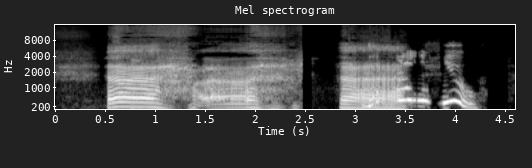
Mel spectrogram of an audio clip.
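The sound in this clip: A voice imitates heavy panting after climbing to the top of a flight of steps: one long voiced, groaning breath, then a few shorter gasping breaths, loud and alone.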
